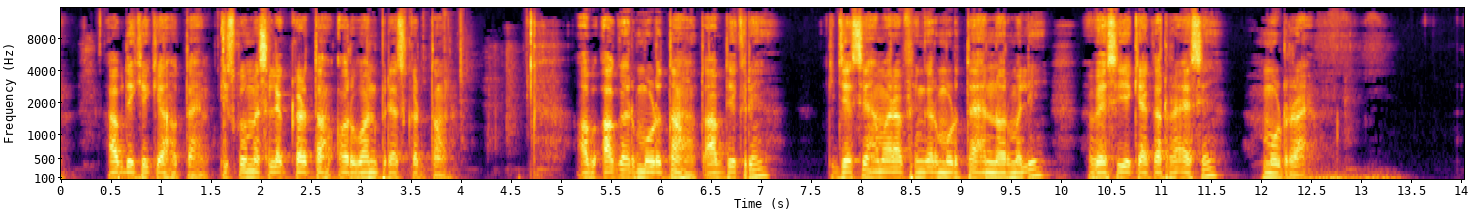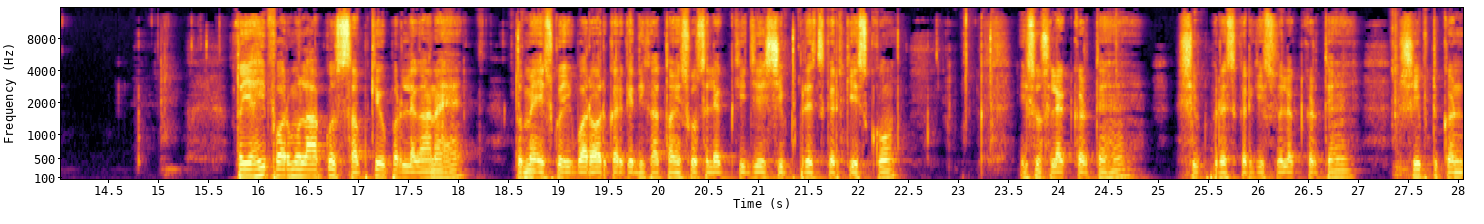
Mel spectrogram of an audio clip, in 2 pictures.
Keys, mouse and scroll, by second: 1.5 click, 2.7 KP_1, 3.6-4.7 shift+middle drag, 4.7 r, 18.4 click, 21.2 shift+click, 23.1 click, 25.2 shift+click.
